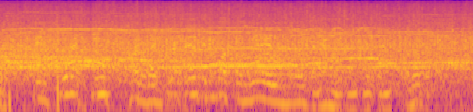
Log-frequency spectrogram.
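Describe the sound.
Loud, dense applause carries steadily through the whole clip, a continuous hiss of many clapping hands, with voices talking underneath it.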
